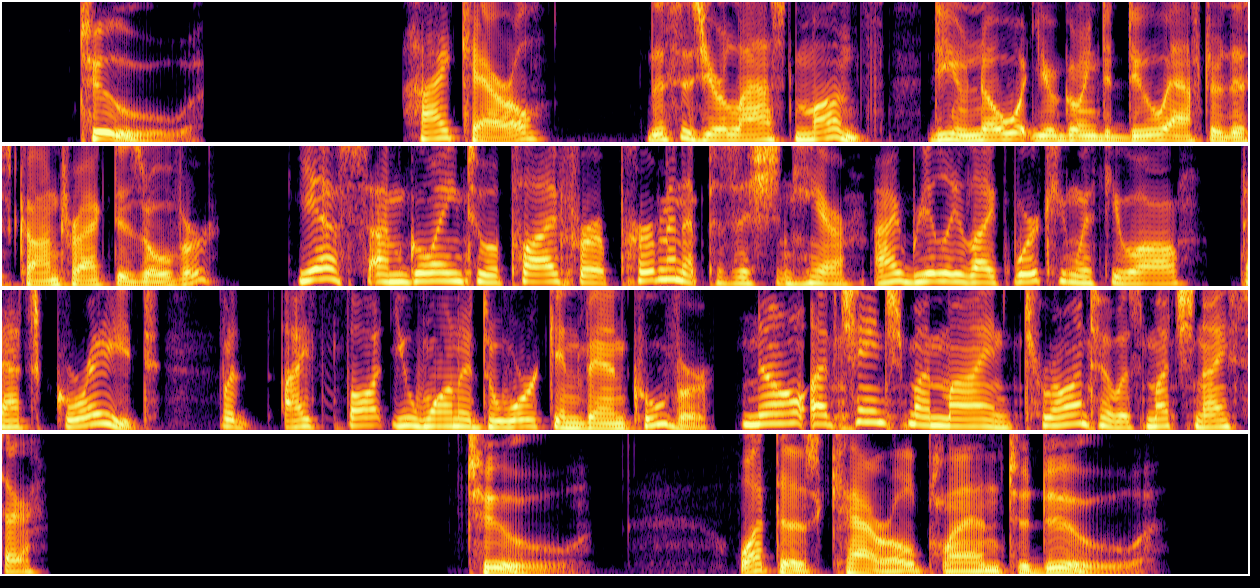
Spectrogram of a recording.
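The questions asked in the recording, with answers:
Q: What does Carol plan to do?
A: Apply for a permanent position in Toronto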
